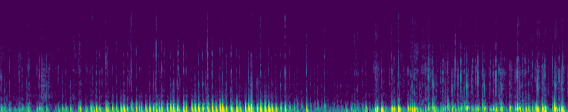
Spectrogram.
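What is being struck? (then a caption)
Synthetic running shoe with foam sole. Fingertips tap rapidly on the upper and the chunky foam midsole of an empty, hollow black and white synthetic running sneaker held close to the mic. The taps make a dense stream of soft, muffled, low thumps with almost no ring. They grow louder in the middle, ease off briefly, then pick back up.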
